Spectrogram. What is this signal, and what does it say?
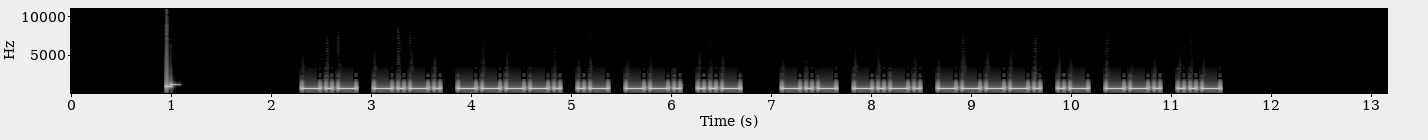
Morse code, heard as a keyed tone, about 20 wpm, 700 Hz. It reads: KC9AGU KC9AGU
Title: USA Call Signs Repeated 2x 20wpm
